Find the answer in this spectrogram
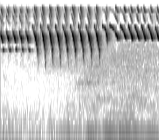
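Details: Canary singing a quick run of repeated sweeping whistled notes, about six per second, sliding into a slightly higher, softer series of chirps.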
